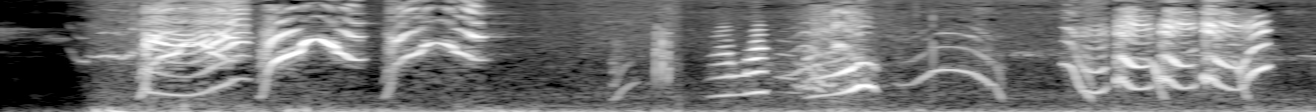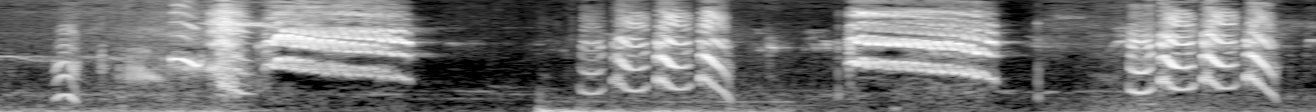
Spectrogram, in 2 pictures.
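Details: Pet Indian ringneck parrot talking: bursts of harmonic, wavering syllables with rising and falling inflections, grouped in short phrases separated by brief pauses, with a faint low background rumble.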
